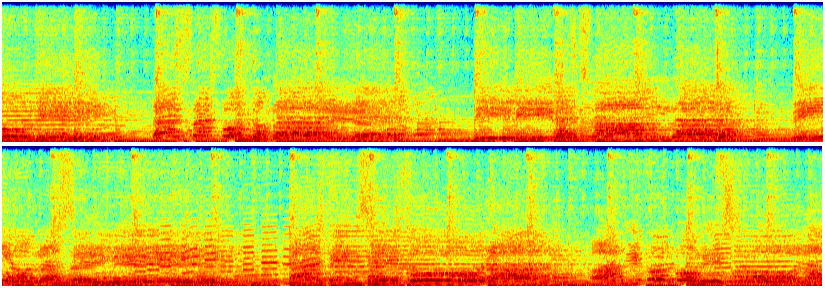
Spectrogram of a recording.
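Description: A choir and lead singers singing a song with a live band. Accordion, acoustic guitar and drums play over a steady bass line.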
